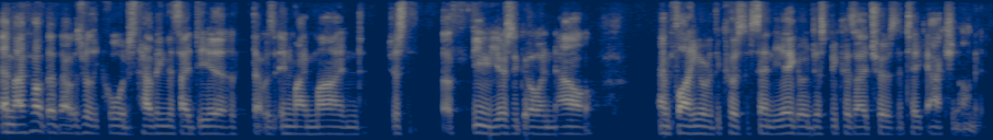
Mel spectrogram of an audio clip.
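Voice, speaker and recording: A young man from the Philadelphia area talks in an easygoing, informal way, often pausing on "um." His pitch barely moves and stays fairly even from phrase to phrase. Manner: relaxed, informal, many ums. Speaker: guest sharing a meet-people project. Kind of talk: casual interview chat.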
